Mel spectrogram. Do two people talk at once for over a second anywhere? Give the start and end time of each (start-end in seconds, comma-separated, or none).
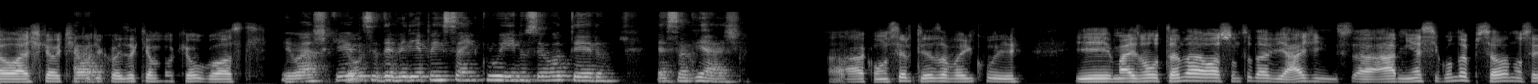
none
